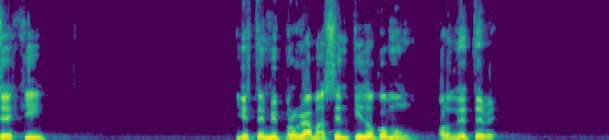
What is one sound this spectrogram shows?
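An elderly man speaks calmly and expressively into a close microphone, with pauses.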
